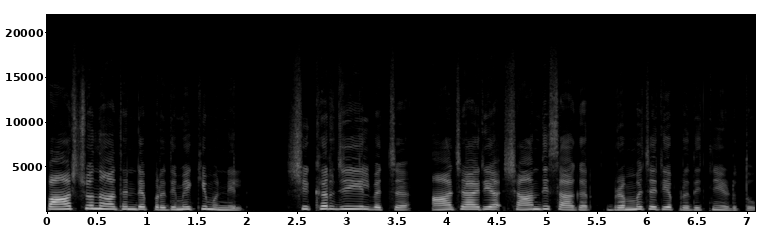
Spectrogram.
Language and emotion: Malayalam, neutral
